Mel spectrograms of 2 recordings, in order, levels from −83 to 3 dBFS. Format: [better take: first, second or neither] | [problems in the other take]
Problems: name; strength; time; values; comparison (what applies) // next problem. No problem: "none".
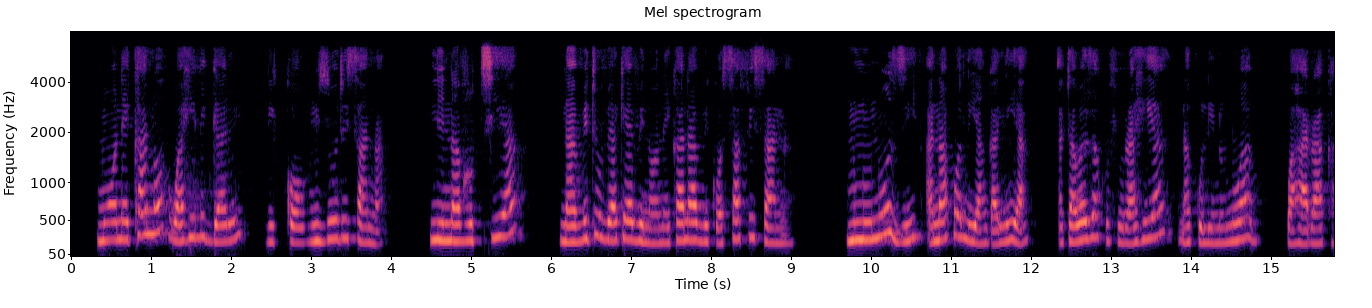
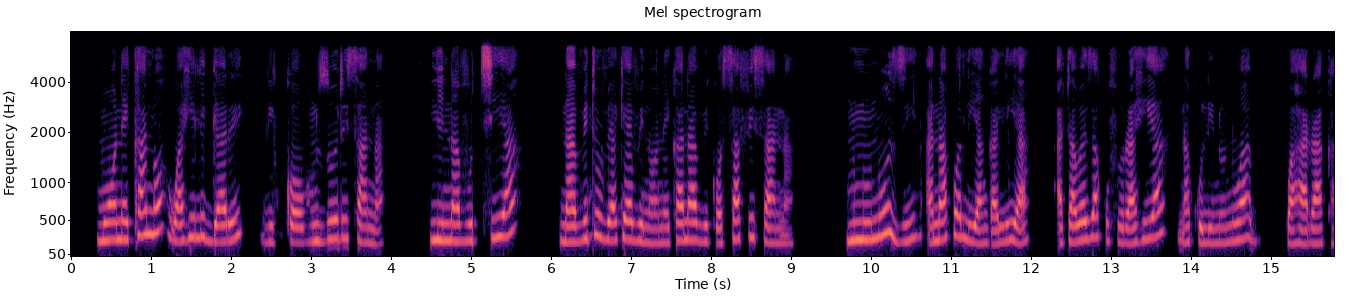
second | noise reduction (neural mask model DeepFilterNet 3)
